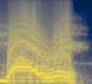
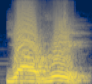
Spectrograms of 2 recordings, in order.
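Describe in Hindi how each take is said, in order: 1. इस नाम को दो अक्षरों में बोला जाता है, ya-ve। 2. इस नाम को दो अक्षरों में बोला जाता है, ya-ve।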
